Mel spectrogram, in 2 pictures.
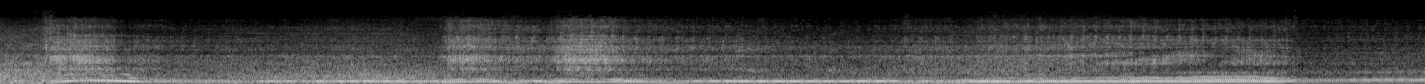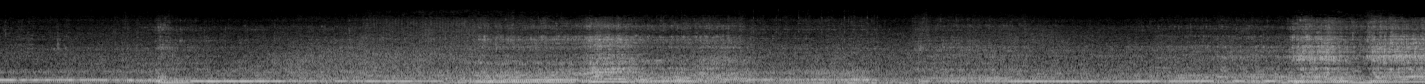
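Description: Ferrari F12's 6.3-litre V12 idling and revved in short throttle blips, about five times, each climbing sharply and dropping back to idle.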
